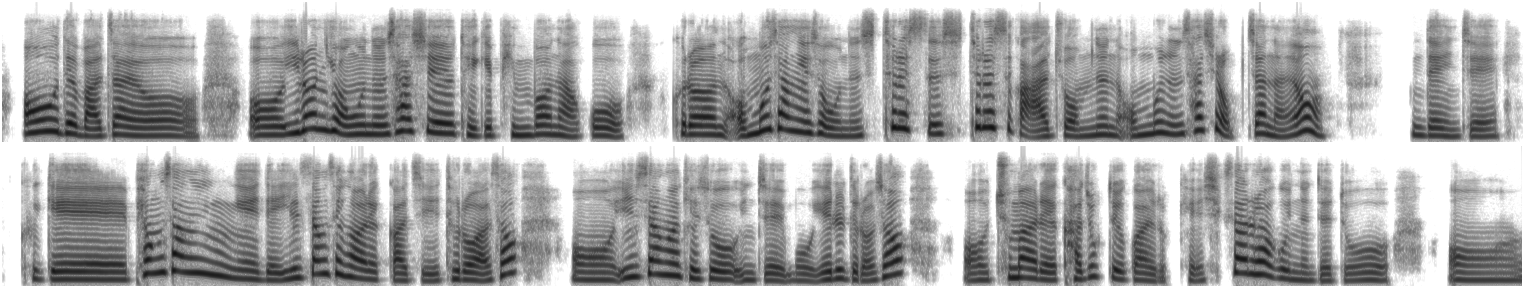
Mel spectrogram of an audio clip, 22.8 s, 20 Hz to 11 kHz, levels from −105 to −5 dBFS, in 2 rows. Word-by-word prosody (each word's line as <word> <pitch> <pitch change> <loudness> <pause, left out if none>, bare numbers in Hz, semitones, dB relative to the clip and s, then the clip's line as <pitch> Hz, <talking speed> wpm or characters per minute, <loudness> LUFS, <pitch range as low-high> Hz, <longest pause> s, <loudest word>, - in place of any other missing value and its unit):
어 270 +4 +5
네 235 -2 +4
맞아요. 180 -1 0 0.4
어 195 +1 +2
이런 310 +10 +3
경우는 215 -6 +3
사실 270 -3 +3
되게 185 -3 -2
빈번하고 185 -4 -1 0.3
그런 210 -3 +2
업무상에서 270 - +2
오는 170 -1 -3
스트레스 325 - 0
스트레스가 360 +6 0
아주 175 +3 -1
없는 185 +4 -2
업무는 215 +4 -1
사실 305 +6 -1
없잖아요. 220 - 0 0.6
근데 185 -4 -3
인제 165 +1 -7 0.3
그게 185 -2 +1
평상의 320 - +2
내 170 -1 -2
일상생활에까지 195 - 0
들어와서 180 - +1 0.4
어 175 -1 -2
일상을 275 - +2
계속 195 - 0
인제 165 -2 -4
뭐 155 0 -7
예를 185 +5 +1
들어서 185 - +1 0.4
어 170 +1 -4
주말에 210 -3 +1
가족들과 195 -5 -2
이렇게 155 +1 -10
식사를 325 - +1
하고 235 -8 +2
있는데도 165 0 -6 0.4
어 170 -1 -6
195 Hz, 280 characters per minute, -23 LUFS, 175-245 Hz, 0.6 s, 어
